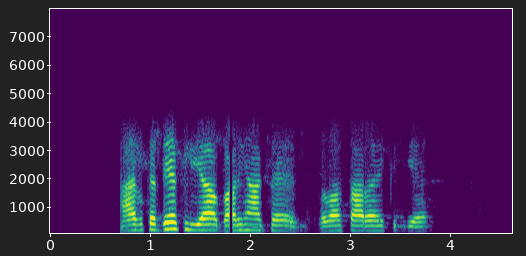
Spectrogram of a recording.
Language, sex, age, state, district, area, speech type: Maithili, female, 60+, Bihar, Madhepura, rural, conversation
